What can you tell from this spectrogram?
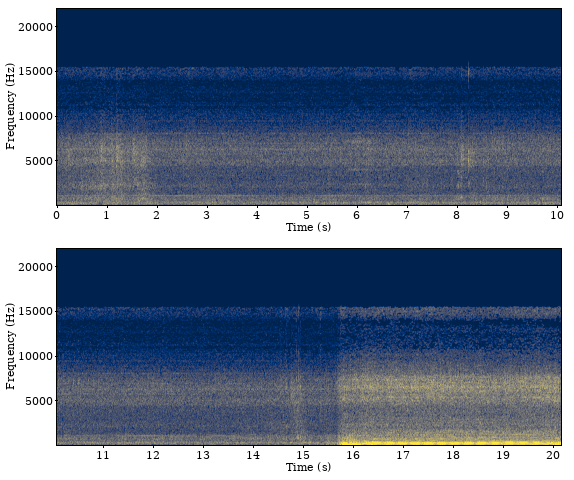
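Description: Servo-driven auger of a semi-automatic powder auger filler running for about four seconds near the end, a loud steady motor whine over a low hum, dosing powder into a bag held under the spout. Before it, only a steady background hum with a couple of faint clicks.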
